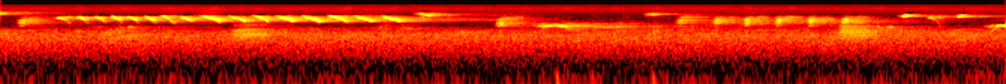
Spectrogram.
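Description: Violaceous euphonia song: a rapid chatter of high, sharp notes, then bright clipped phrases and buzzy twitters, all very high-pitched, with a soft background hiss.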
